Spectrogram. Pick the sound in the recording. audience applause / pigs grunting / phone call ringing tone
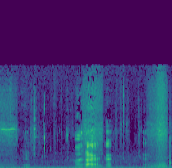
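pigs grunting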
